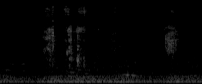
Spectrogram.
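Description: Faint rustling of a paper cut-out being picked up and turned over by hand, a few brief rustles.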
